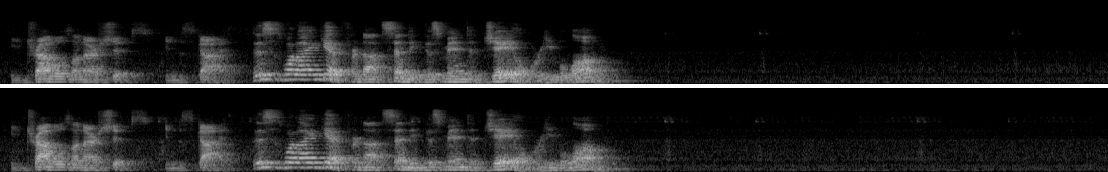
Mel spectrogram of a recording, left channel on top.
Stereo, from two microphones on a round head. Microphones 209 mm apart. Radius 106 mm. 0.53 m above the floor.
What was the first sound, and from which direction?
A man speaking, 30° right (ahead or behind).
